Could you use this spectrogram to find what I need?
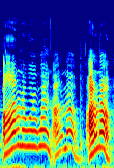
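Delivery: put-on squeaky clueless teen whining; ditzy daughter voice. Mimics the daughter who loses things.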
